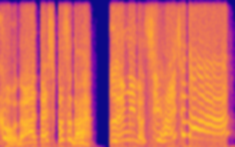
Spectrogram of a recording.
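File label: Skill, Japanese; Miruru L; kingsraid; jp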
